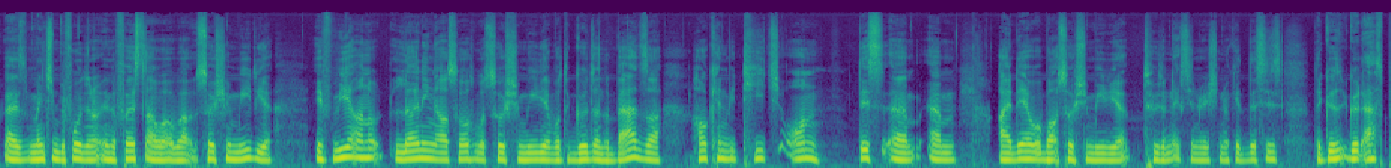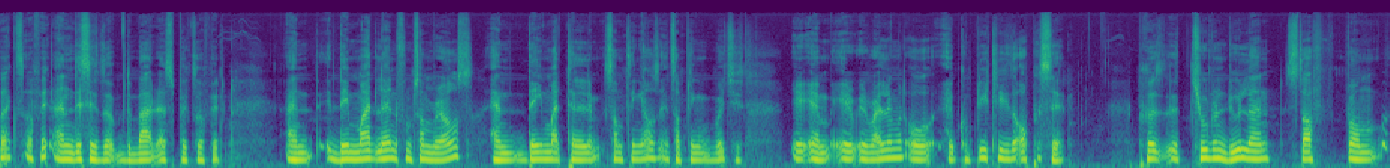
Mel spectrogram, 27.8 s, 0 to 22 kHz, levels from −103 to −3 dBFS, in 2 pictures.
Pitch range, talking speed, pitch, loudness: 135-155 Hz, 200 wpm, 145 Hz, -20 LUFS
